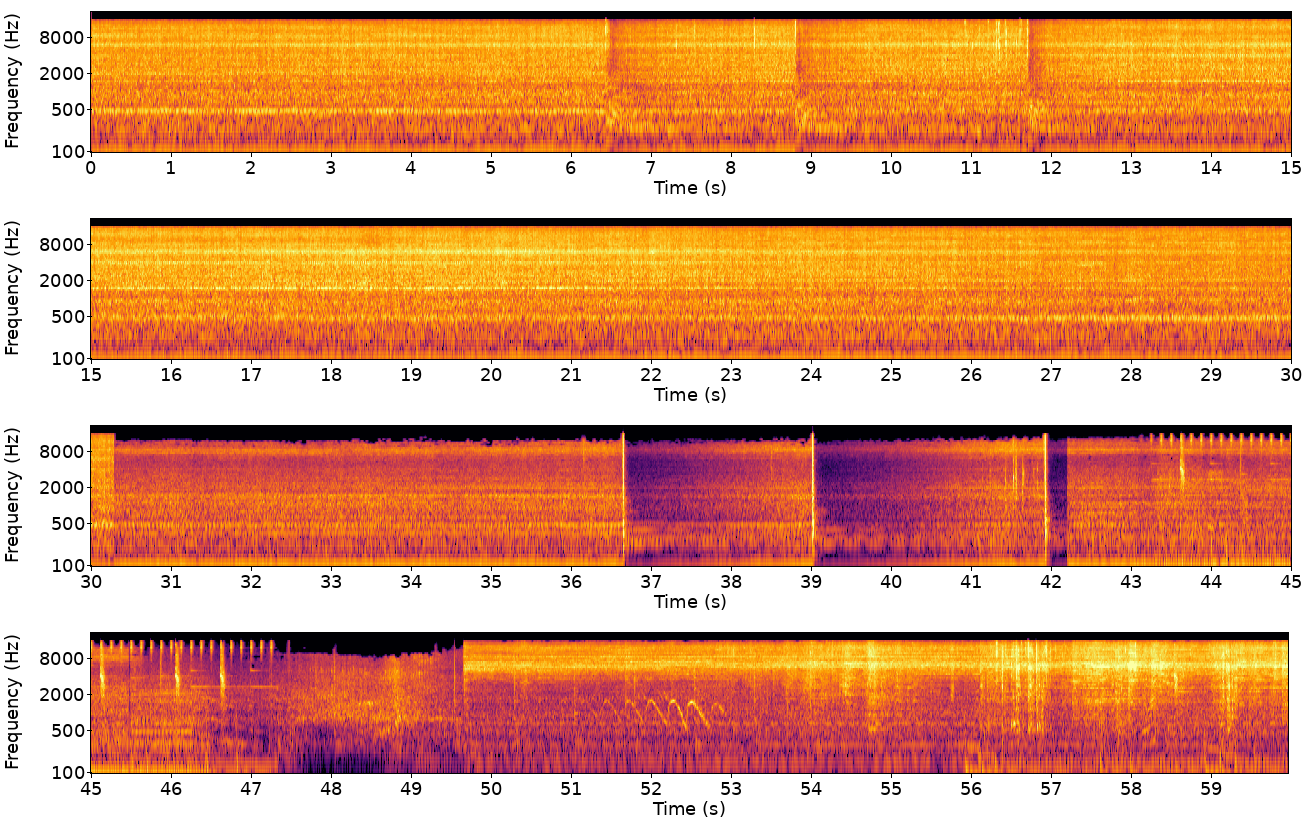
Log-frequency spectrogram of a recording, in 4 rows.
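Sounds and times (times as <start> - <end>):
road roller diesel engine droning: 0.0 - 59.9.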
